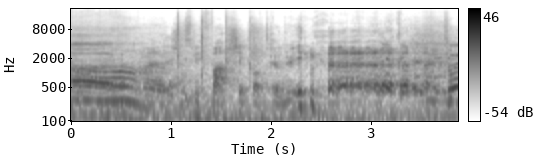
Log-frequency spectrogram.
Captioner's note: he laughs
